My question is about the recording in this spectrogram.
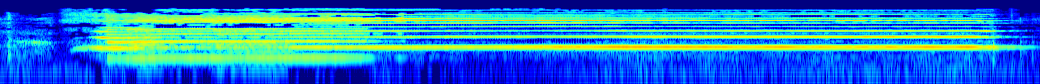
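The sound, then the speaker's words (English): A bare double reed, taken from a bagpipe chanter and blown by mouth, buzzes in one sustained, nasal tone (the 'crow') for about five seconds, wavering briefly at the start before settling into a steady, controlled pitch, loud with no other sounds. “That's the reed vibrating, opening and closing. Now here it is, a little more control.”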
